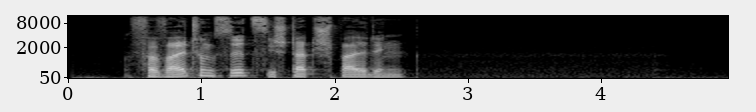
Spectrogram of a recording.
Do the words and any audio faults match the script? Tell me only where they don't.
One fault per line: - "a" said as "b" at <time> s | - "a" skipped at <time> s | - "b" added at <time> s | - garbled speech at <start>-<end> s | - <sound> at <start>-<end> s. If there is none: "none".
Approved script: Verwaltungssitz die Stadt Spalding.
none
